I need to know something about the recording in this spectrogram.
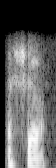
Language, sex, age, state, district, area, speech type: Kashmiri, male, 30-45, Jammu and Kashmir, Ganderbal, rural, conversation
